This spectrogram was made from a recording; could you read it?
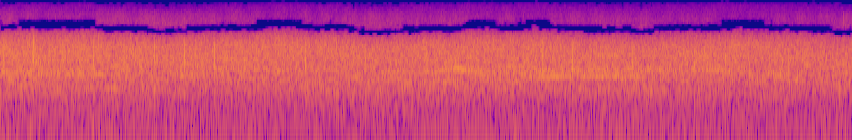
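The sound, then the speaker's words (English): An audience claps hands together in praise of the Lord, sustained applause in a dense, steady wash of many overlapping claps lasting several seconds with no voices standing out. “Hey man, let's all give the Lord a hand clap of praise.”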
